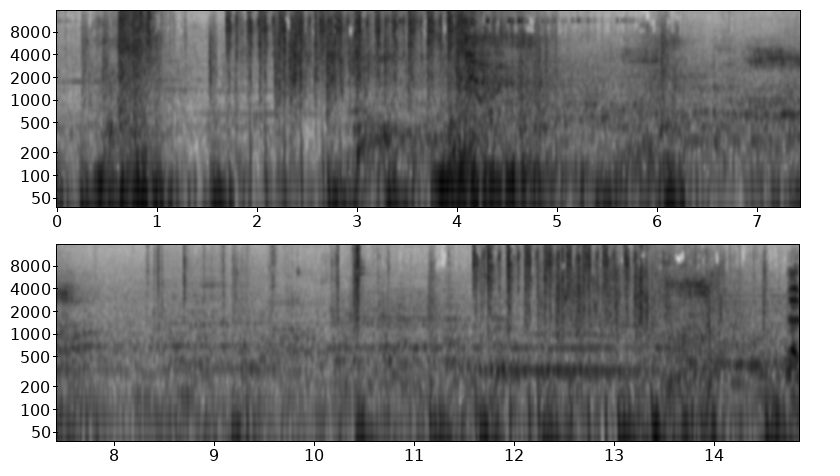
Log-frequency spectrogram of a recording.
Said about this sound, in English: Let's get our submachine gun out.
